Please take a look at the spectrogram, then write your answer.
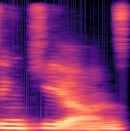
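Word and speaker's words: Sinkyone: Yes, it's Sinkion, so thank you. You did have that pronunciation correct.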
